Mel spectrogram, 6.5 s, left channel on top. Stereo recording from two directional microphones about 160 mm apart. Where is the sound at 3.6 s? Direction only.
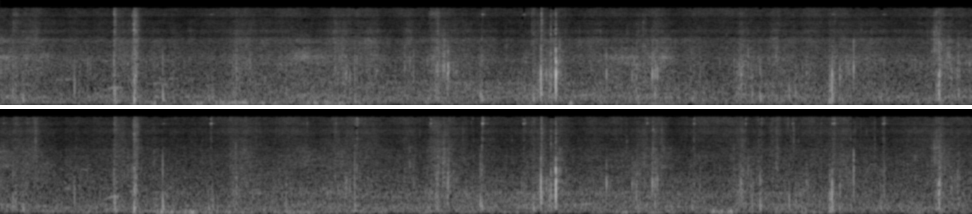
30° left (ahead or behind).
